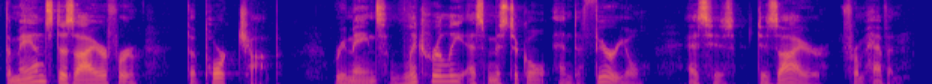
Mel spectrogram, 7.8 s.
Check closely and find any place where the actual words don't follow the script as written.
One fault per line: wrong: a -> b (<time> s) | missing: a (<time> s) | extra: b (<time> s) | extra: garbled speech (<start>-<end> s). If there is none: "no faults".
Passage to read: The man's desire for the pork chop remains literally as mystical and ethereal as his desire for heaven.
wrong: for -> from (7.0 s)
